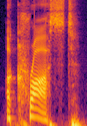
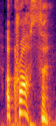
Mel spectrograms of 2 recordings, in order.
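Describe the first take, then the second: First: The word ends with a T sound. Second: The word ends with a soft S sound. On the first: The speaker calls it wrong. "There's not a T in across" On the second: The speaker calls it right. "It's a soft S"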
